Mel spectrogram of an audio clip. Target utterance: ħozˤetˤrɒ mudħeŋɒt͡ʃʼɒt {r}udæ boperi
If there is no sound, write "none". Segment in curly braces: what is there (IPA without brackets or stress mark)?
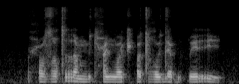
ʁ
